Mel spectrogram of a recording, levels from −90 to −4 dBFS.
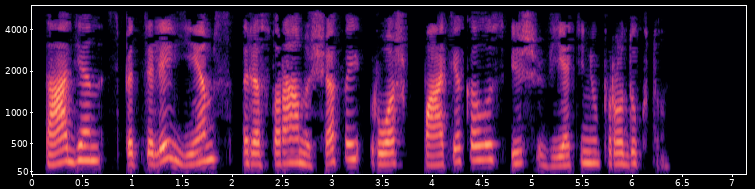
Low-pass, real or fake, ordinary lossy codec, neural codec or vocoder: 5.4 kHz; real; MP3, 24 kbps; none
